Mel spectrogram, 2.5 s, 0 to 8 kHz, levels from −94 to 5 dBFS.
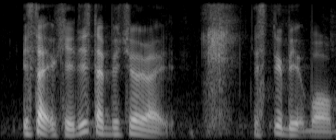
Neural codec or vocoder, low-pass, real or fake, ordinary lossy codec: none; 7.2 kHz; real; none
